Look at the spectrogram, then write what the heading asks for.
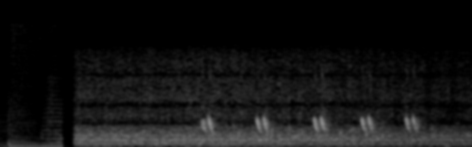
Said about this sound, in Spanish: vamos a escuchar al pajarico.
